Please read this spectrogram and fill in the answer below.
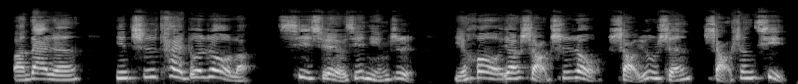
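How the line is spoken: Sighing. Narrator (Chinese): 满宝叹气道

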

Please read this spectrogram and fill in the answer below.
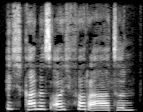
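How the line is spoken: Shouting as loud as possible. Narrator (German): rief Däumling so laut er konnte

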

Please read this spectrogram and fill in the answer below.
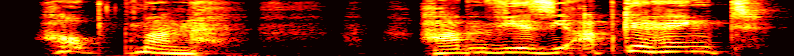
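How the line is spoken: Calling in strained, cracking voice. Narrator (German): rief Ored, die Stimme brüchig vor Anstrengung

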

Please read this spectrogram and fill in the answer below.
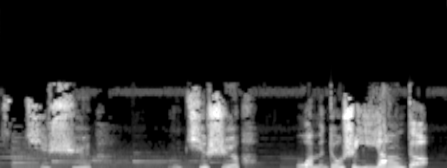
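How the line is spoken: Embarrassed stammering. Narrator (Chinese): 红着脸，结结巴巴的对大家说

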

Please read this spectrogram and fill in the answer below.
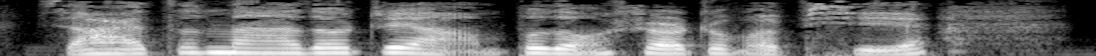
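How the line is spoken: Laughing, casual parents. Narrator (Chinese): 他爸妈只是笑笑说

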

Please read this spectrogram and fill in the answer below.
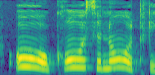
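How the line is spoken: Flower woman crying out. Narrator (German): rief die Blumenfrau

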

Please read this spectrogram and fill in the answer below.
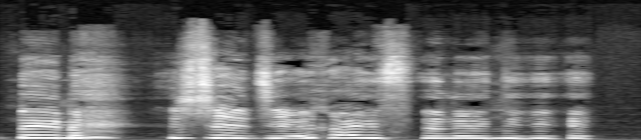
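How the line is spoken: Sobbing, grief-stricken. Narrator (Chinese): 当张小婷得知妹妹的死讯，哭倒在地

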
